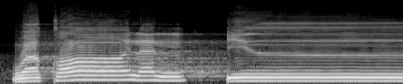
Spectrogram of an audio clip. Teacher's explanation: Huruf nun sukun ya bertemu huruf sa, maka didengungkan dan disamarkan. Yang ini ya, ini nun sukun, ini huruf sa.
